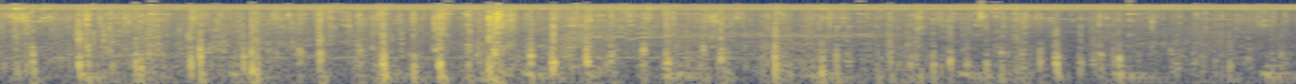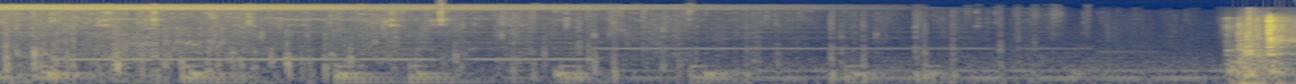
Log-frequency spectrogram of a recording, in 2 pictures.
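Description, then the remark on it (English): Several horses ridden by Cheyenne dog soldiers clip-clop at a steady walk as they ride quietly away, the hoofbeats starting loud and busy, then thinning and fading out as they move off, with a low rumble underneath. “He raised his feather and brass tack decorated rifle to signal the dog soldiers. They all rode quietly away.”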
